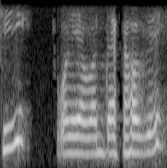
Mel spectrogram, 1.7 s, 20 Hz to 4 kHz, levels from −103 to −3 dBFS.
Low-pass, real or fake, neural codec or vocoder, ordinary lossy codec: 3.6 kHz; real; none; AAC, 16 kbps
